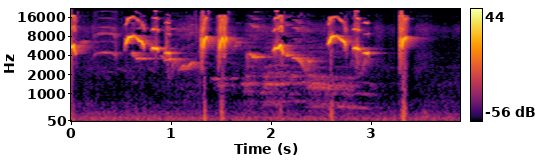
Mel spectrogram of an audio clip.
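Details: Tutor song of a white-winged triller, said to provoke other trillers into answering: high, bright chirps sliding downward, separated by sharp clicks, delivered in short irregular phrases.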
